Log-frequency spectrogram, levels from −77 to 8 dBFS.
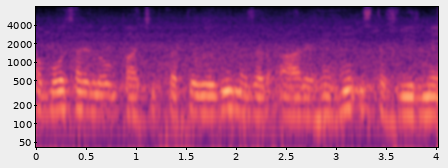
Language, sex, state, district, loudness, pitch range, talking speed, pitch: Hindi, male, Punjab, Kapurthala, -16 LUFS, 140-160 Hz, 225 wpm, 145 Hz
